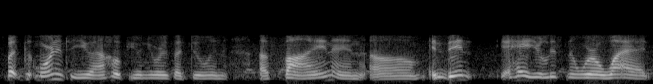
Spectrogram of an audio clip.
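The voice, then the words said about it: Raspy, deep, groggy morning voice. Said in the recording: “Excuse my raspy deep voice. If it sounds a little groggy, it's just that morning voice ... I have a raspy deep voice, and it's just this morning voice”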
